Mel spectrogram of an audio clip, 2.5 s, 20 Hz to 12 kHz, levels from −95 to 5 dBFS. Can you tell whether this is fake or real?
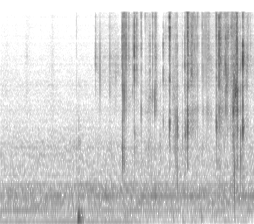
fake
